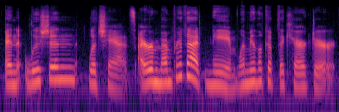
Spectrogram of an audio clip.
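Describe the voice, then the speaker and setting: A woman's voice: medium pitch, expressive, moderate pace, vocal fry. A woman streaming a game, chatting casually and thinking aloud as she plays. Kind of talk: casual livestream chat while playing.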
